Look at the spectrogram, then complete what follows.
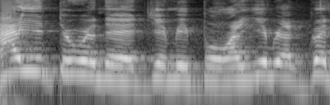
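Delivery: high, loud, called-out voice. Showing how your departed aunt, heard in many cartoons, always talked to you, as an Aunt Grace impression. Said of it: "she always sounded like she was talking like this".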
